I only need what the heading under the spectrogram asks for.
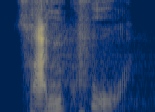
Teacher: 个语气助词啊，它的变化有读成什么呢？读成哇，好像能够拼写的乌啊哇那个音。这里呢，我们也通过例子来说明一下。大家体会一下，比如“残酷”啊， “酷”是无韵母，那么你就要读“哇”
